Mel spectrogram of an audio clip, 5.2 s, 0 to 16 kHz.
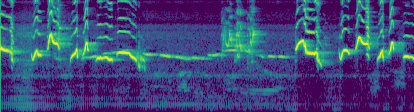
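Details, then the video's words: Champion Oriental magpie-robin from a singing contest, first place: quick bursts of rich, warbling whistles with sharp, high chips, joined by a long, steady, slightly wavering whistled note in between. Background quiet. "Burung kacer mas Pentiel juara 1"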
